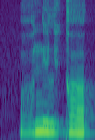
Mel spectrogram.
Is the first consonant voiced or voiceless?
voiced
